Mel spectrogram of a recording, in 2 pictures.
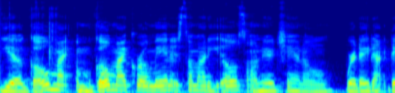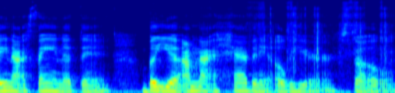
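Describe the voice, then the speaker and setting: A soft-spoken woman talks at a moderate pace with hardly any pauses. Her pitch is fairly low and her intonation fairly even. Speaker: tarot card reader. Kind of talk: tarot reading monologue. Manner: soft-spoken, viewers say she talks too low.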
